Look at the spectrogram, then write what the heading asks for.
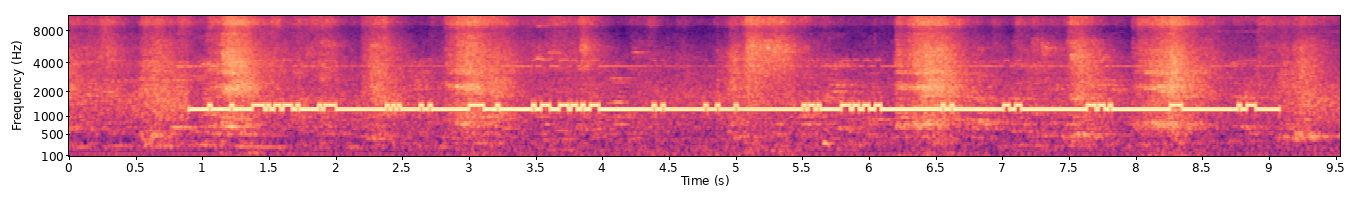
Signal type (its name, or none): RTTY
